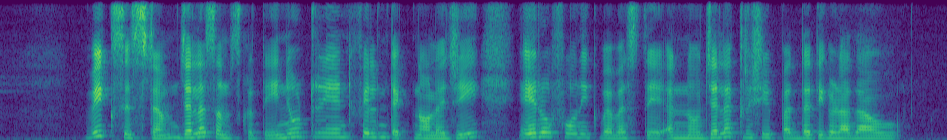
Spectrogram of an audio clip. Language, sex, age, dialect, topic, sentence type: Kannada, female, 25-30, Dharwad Kannada, agriculture, statement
